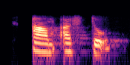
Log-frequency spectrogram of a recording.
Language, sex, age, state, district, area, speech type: Sanskrit, female, 18-30, Kerala, Kasaragod, rural, conversation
